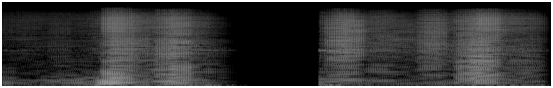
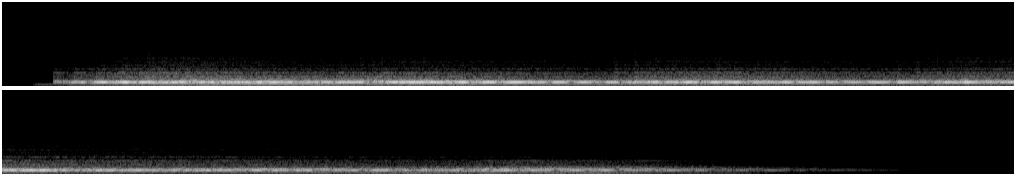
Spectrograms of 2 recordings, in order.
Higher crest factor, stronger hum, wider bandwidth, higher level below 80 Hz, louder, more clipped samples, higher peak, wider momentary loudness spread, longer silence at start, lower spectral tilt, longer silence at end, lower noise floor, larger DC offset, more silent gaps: first, 28 dB vs 14 dB; neither; first, 17 kHz vs 1.2 kHz; about the same, -54 dBFS vs -54 dBFS; second, -27 LUFS vs -22 LUFS; neither; first, -4 dBFS vs -8 dBFS; first, 18 LU vs 14 LU; second, 0 s vs 0.5 s; second, -1 dB/octave vs -15 dB/octave; second, 0 s vs 2.7 s; first, under -90 dBFS vs -83 dBFS; neither; first, 2.56-3.16 s vs none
